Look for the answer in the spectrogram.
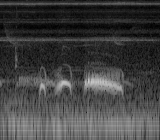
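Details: Trained tekukur (spotted dove) tested against wild doves: two short soft coos lead into a longer, fuller hollow coo, with low hum beneath.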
